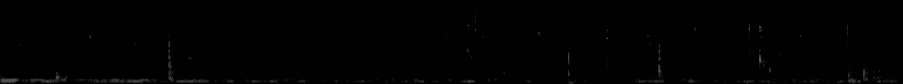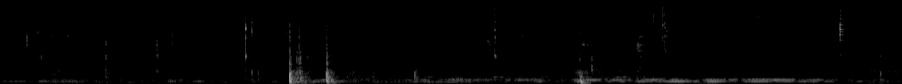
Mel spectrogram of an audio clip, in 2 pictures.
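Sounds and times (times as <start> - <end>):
person chewing: 4.4 - 11.9, 13.8 - 18.0.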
